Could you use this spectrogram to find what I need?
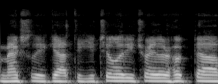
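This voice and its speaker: Against a quiet background, a man speaks somewhat breathily at a fairly quick pace. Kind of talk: casual vlog chat. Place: car. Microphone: phone near.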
